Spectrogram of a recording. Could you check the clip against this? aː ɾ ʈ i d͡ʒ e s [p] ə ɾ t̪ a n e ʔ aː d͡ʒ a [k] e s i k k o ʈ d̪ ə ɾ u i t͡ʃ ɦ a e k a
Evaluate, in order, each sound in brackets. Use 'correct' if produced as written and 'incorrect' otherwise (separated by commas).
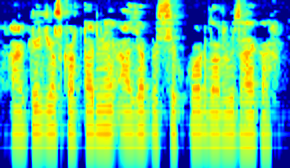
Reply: incorrect, incorrect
